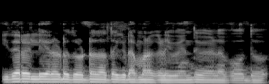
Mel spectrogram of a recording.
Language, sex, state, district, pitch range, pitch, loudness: Kannada, male, Karnataka, Koppal, 100-115 Hz, 110 Hz, -16 LUFS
